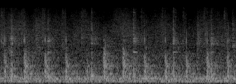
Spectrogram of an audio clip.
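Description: Cleavers chopping on cutting boards: rapid, uneven knocks, several a second, over a steady low hum of kitchen burners and extractor hoods.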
